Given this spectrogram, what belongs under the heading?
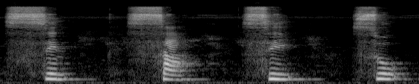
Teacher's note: হতে শীষ সহ পাতলাভাবে বাধবে ঝা তারপর হচছে সিন সিন হল সামনের নিচের দাঁতের আগা হতে শীষ সহ পাতলাভাবে বাধাবে সিন সা সি সু এরকম তারপর হচ্ছে সদ স সামনের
